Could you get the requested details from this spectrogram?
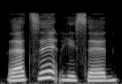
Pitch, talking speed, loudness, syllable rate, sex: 210 Hz, 195 wpm, -18 LUFS, 3.7 syllables/s, female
